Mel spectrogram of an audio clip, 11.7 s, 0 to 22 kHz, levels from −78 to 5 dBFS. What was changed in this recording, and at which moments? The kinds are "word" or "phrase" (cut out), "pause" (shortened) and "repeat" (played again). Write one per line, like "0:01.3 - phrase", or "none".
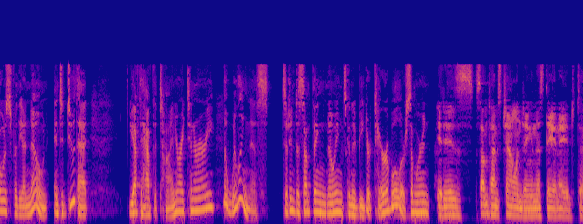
0:03.0 - word
0:03.5 - word
0:04.5 - word
0:05.8 - word
0:06.5 - word
0:06.8 - word
0:07.3 - word
0:08.6 - word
